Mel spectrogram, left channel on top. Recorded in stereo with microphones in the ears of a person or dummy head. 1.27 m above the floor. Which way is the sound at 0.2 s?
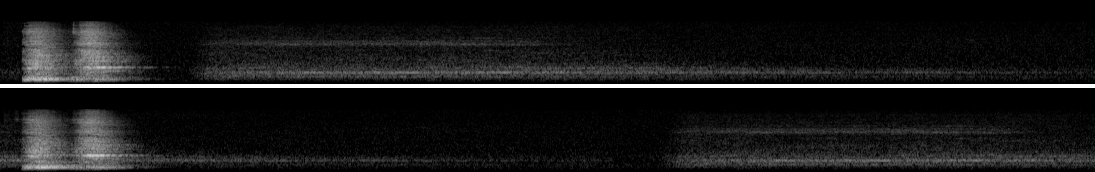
10° left (ahead or behind).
